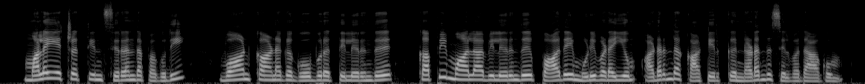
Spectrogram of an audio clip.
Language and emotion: Tamil, neutral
